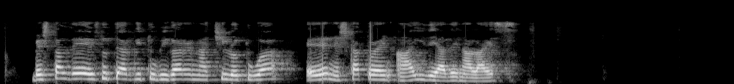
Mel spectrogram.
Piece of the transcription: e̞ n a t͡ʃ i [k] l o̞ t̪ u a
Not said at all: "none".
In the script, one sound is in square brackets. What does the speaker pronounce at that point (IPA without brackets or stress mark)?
none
